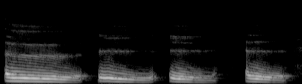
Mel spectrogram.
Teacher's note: when you make the sound of the L and you touch your throat, you should see that your vocal cords are vibrating.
